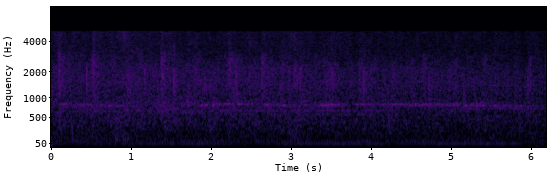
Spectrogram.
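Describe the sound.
A church audience applauds in steady, continuous clapping that holds an even loudness throughout, with no voices rising above it.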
